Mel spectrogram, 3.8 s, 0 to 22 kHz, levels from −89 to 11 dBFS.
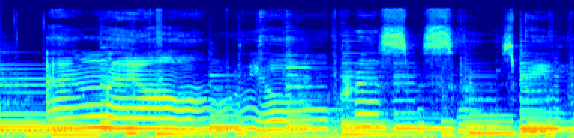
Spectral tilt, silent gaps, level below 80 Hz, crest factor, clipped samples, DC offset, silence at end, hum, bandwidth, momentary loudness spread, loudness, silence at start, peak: -7 dB/octave; none; -38 dBFS; 14 dB; under 0.1%; under 0.1%; 0 s; none; 17 kHz; 5 LU; -20 LUFS; 0 s; -6 dBFS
